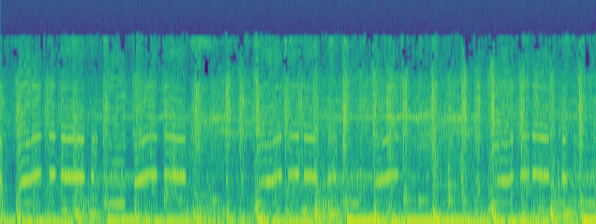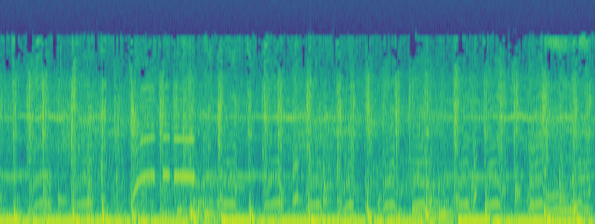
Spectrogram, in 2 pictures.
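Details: Loud, upbeat music with a steady thumping beat, a repeating melodic figure and some singing, with no animal heard.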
